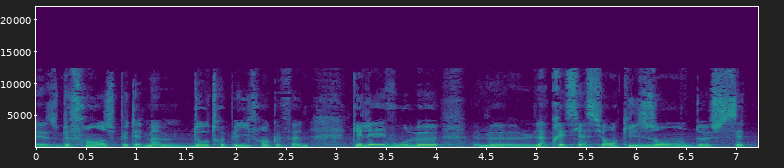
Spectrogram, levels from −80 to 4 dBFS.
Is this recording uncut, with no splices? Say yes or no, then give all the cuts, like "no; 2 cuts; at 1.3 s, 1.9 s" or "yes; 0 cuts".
no; 1 cut; at 3.5 s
